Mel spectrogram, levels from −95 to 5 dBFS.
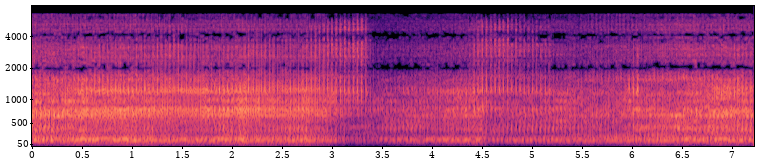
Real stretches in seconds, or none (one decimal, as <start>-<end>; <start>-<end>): none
